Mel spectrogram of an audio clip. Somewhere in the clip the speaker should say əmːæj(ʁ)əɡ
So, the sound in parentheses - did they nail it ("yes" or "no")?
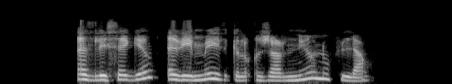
no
